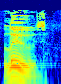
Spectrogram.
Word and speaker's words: lose: It's not quick like lose. Lose. But it's lose. It stretches out in the vowel sound. And then it voices that S as a Z.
